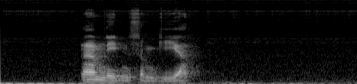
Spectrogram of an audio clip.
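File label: "needin", slang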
